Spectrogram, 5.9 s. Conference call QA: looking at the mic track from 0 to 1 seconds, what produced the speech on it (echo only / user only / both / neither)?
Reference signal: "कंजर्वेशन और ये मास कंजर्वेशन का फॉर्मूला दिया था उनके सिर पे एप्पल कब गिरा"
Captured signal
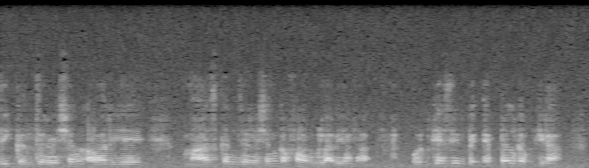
echo only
